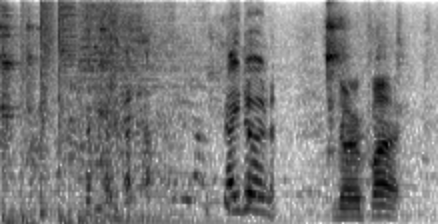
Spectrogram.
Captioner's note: chuckling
